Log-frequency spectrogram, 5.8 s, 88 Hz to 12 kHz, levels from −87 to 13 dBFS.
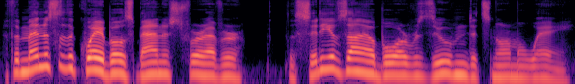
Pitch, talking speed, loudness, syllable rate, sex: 155 Hz, 165 wpm, -18 LUFS, 5.4 syllables/s, male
